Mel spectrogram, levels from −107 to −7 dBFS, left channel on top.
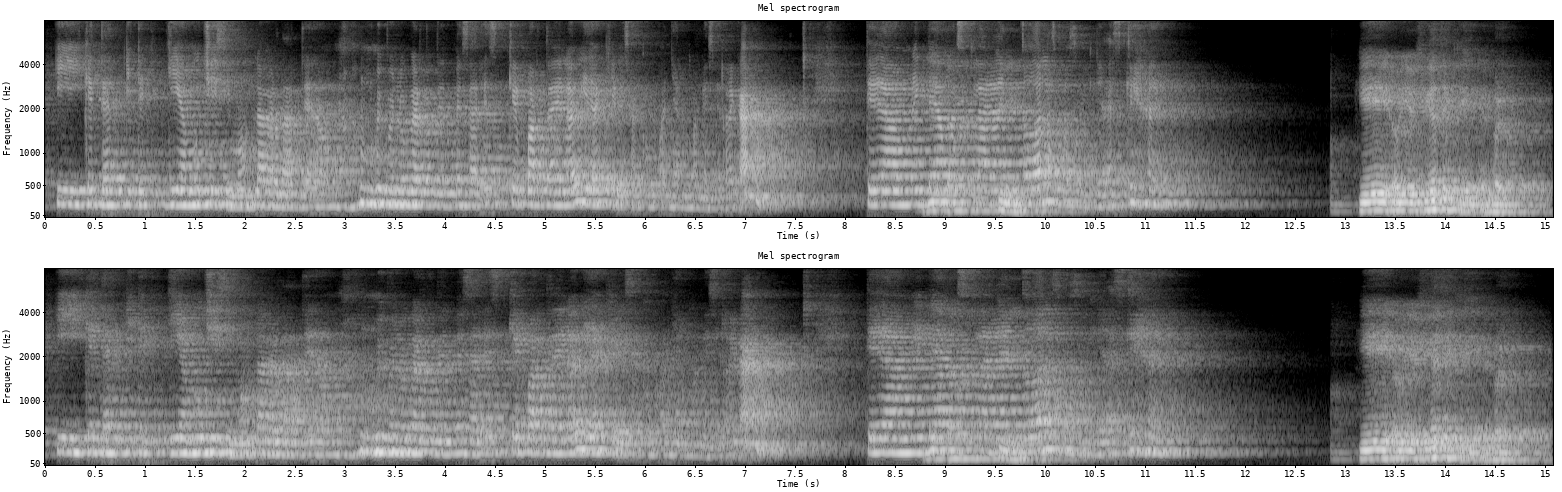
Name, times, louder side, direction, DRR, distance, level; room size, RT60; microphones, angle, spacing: voice 1, 0.0-7.2 7.7-7.9 8.2-11.2, equal, 50° left, -1 dB, 1.0 m, -30 dB
voice 2, 8.8-9.8 13.1-14.6, left 2 dB, 70° left, -2 dB, 0.6 m, -27 dB
10.0 x 3.5 x 3.7 m, 2.3 s
head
